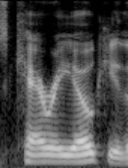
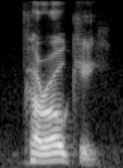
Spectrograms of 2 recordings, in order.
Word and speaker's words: karaoke: And how is that supposed to be pronounced? Because I've never heard it any other way. – Karaoke. – Oh, is that a Japanese? – Yeah, it's karaoke. It means empty orchestra. And the Japanese pronunciation is karaoke, which Americanized should be karaoke, but not karaoke. There's no E in the middle of that word.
